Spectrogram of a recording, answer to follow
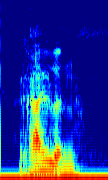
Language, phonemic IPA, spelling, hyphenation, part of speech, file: Dutch, /ˈrœy̯.lə(n)/, ruilen, rui‧len, verb / noun, Nl-ruilen.ogg
- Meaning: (verb) 1. to swap, to exchange 2. to trade, to barter; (noun) plural of ruil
